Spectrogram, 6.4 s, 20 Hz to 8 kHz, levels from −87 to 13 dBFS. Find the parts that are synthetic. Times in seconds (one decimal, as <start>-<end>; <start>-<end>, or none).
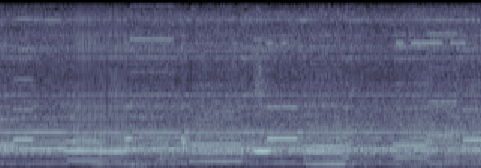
1.0-1.7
